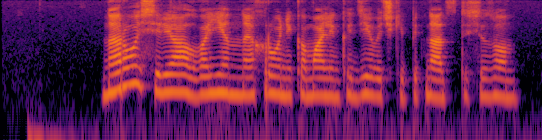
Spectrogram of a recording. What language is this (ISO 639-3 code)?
rus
